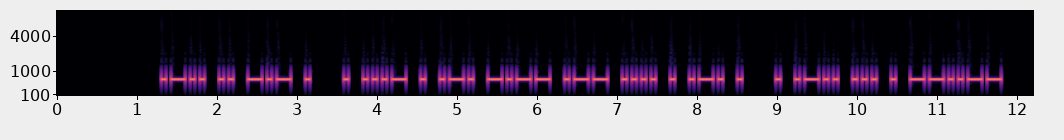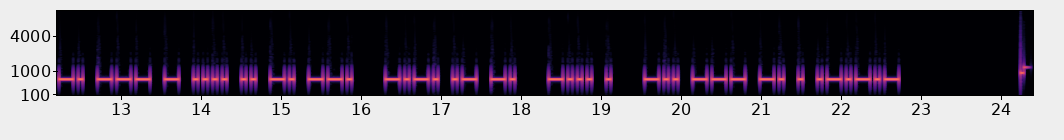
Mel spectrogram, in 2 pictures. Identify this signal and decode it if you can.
Morse code, heard as a keyed tone, about 21 wpm, 700 Hz. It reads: LIKE EVERYWHERE ELSE, NOTHING CAN BE DONE.
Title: Sentences from Top 1600 Words 20wpm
